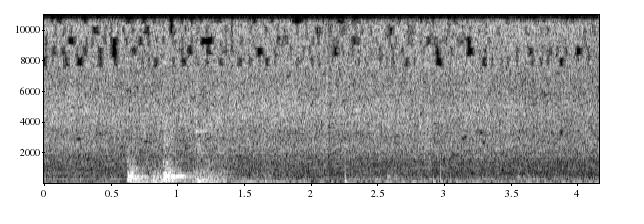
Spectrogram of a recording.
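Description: Wet boiled chickpeas sizzling in hot mustard oil and spices in a frying pan, giving off a steady hiss as their water hits the oil and turns to steam. There is a single light click a little past the middle.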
